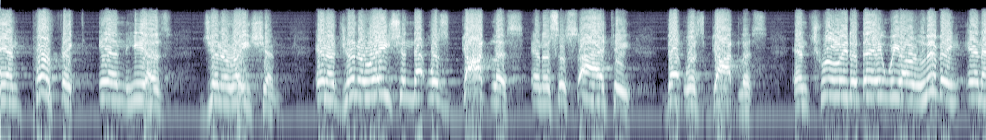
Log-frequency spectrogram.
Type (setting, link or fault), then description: setting, large echoing room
